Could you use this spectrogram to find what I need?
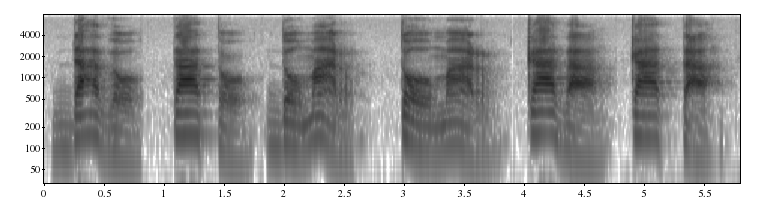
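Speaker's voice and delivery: teacher minimal pairs d and t; d versus t contrast. Shown as a demonstration. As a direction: contrast each pair clearly. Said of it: "Con la D y con la T".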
